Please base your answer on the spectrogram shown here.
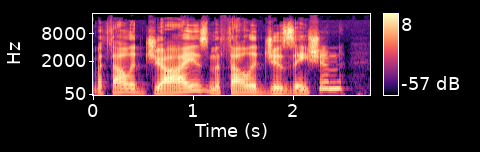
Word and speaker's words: mythologization: Gization or jizzation? I think it's gization. Mythologization? That's what it says. It's right there in the pronunciation.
